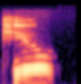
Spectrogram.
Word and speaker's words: Pugh: Is it Pugh? – Yes. – That's how you pronounce it.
